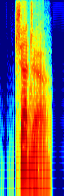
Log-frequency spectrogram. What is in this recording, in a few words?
"chuddar", Indian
